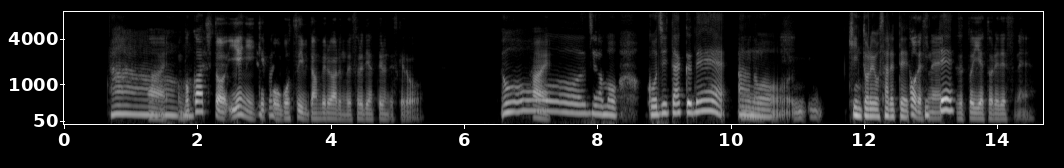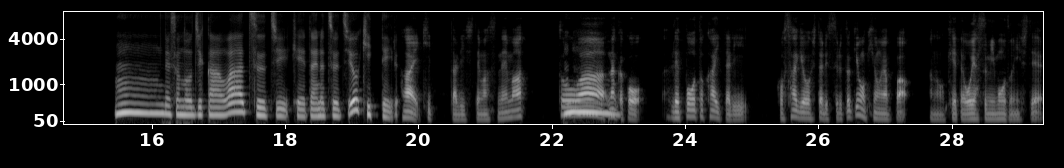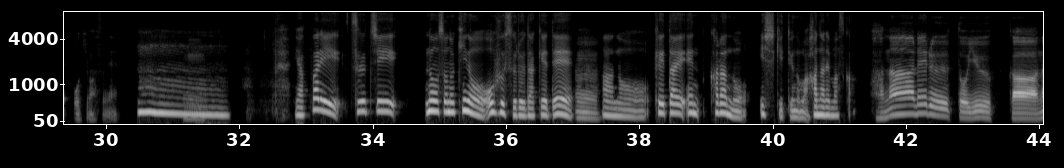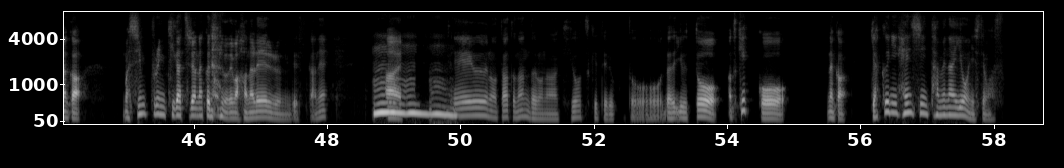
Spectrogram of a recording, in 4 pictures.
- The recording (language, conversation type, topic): Japanese, podcast, 毎日のスマホの使い方で、特に気をつけていることは何ですか？
- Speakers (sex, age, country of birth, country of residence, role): female, 45-49, Japan, United States, host; male, 20-24, Japan, Japan, guest
- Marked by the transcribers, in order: none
